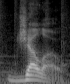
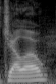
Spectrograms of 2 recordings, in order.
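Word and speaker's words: Gelo: I think that's how you pronounce it. For a while, I was thinking it's Gilo and then Gilo, Gello. But then I was like, it's Jello.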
